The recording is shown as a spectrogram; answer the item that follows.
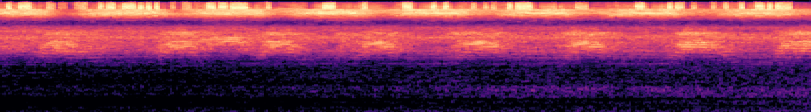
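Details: Early-morning cicadas producing a bright, shrill buzz that throbs in even beats about twice a second, loud and steady over a quiet low background.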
